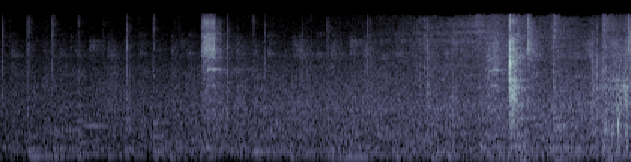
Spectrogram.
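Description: Quiet music with faint light ticks from a phone's spinning name-picker wheel, and a brief louder burst about five seconds in.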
